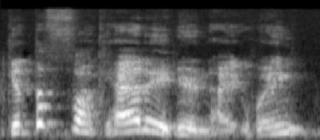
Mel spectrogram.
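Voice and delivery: high, loud retold order to leave; mock angry outburst. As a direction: act out a furious dismissal, voice jumping up. Retold character angrily ordering someone out.

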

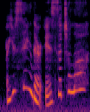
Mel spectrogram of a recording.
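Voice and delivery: put-on very high-pitched girlish question; wide-eyed wonder. A narrator's reading. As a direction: lift it right up in amazement. Luna wide-eyed, amazed.

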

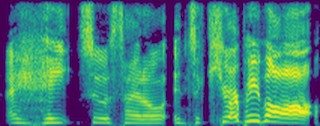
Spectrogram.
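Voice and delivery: loud, rising exasperated outburst; mock exasperation. Staffer fed up with an insecure patient, mock exasperated outburst.

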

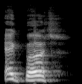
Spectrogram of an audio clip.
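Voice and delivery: loud high call across the hall. A narrator's reading. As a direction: summon him loudly. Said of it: "she called".

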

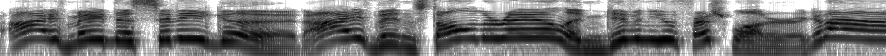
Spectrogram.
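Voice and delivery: Thomas Wayne on TV. Retold or imitated. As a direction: deliver it like a smug public address. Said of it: "on a T V screen ... going".

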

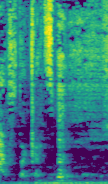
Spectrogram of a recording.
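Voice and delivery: words squeezed out mid-cough. Real, not acted. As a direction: struggle through a cough. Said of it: "tosse di merda". (voce rotta dalla tosse)

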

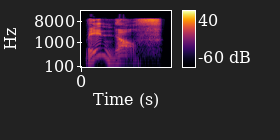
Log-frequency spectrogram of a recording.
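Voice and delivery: high-pitched command to stop; yelled. A narrator's reading. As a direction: call a halt to the crowd. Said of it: "yelled Caldermain".

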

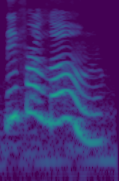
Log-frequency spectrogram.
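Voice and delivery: high, loud protest; urgent cry. A narrator's reading. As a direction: shout it high in someone's defense. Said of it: "Starflight cried".

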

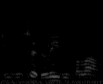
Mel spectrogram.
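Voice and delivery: very low, soft aside; quiet, understated authority; hushed retelling. Acted. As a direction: drop right down after the shout. Quiet answer after the shushing.

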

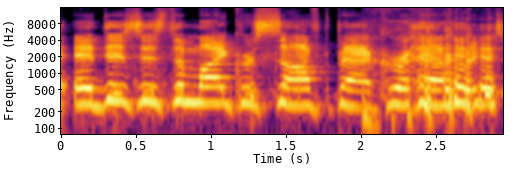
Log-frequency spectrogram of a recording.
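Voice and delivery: loud, slow, laughing punchline. Real, not acted. Joking with friends about the fake-looking background, laughing loudly. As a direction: crack up while landing the joke.

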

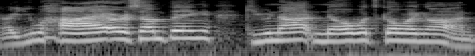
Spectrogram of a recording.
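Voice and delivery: high, loud disbelief; mock-incredulous yelling; exasperated shout. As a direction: berate someone oblivious to danger. Acted exasperated girl shouting.

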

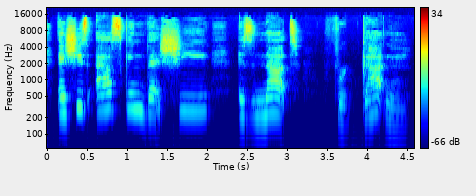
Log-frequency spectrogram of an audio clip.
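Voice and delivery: usual speaking voice

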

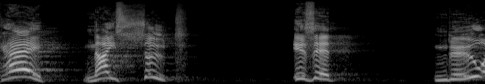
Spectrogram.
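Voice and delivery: slow, stretched "Hey, nice suit"; drawn-out compliment. Pretend. Greeting a friend in heaven, slow and admiring.

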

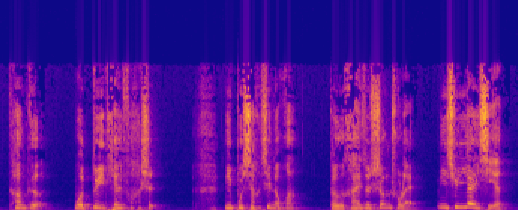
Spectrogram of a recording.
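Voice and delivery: high woman's voice, swearing earnestly; the wife swears on heaven to her husband, high and earnest. A narrator's reading.

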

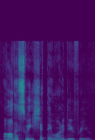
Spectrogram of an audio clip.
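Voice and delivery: low, soft dismissive remark; subdued scorn. Real, not acted. Podcaster remarking on partners' sweet gestures, subdued scorn. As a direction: say it under the rant, softly. First, subdued take of the phrase.

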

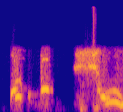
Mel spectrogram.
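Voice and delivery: high exasperated exclamation; exasperated outcry. Real, not acted. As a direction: pitch jumps very high on the oh. Exasperated outburst about the show.

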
